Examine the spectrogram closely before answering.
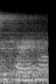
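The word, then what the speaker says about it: Takei: correct you very quick is it te yes cuz he always says it's deay rhymes with gay that's so you will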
